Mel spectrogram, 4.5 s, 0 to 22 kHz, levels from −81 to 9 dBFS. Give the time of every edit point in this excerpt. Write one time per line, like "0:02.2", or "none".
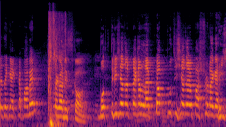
0:01.1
